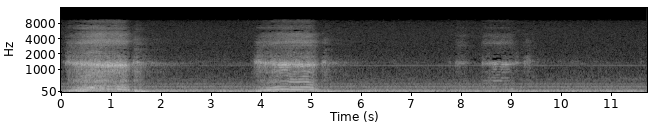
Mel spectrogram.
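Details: Snoring recorded with SnoreLab app: three loud, rattling inspiratory snores about four seconds apart during sleep.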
